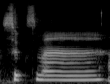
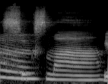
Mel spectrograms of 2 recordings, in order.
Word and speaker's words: suksma: Suksma. – Oh. – Yeah. – Suksma.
